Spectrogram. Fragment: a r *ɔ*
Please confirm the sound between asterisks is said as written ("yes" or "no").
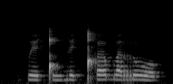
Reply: no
